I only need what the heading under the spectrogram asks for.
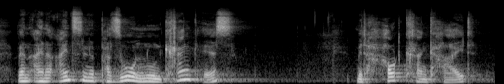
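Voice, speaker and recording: A man speaks at a fairly slow pace. Noticeable background noise is audible. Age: 50s. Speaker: pastor. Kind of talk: sermon. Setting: church.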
